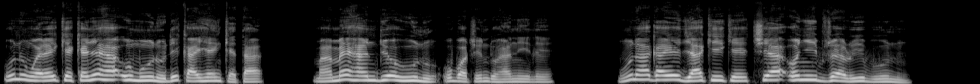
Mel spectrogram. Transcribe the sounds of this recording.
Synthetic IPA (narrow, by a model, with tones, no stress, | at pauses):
u˦nu˨ŋʷe˨ɾe˨i˦ke˦ke˨ɲe˦ɦa˦u˦mu˦nu˨dɪ˦ka˨i˦ɦe˦ŋ̩˦ke˨ta˦ | ma˨me˦ɦa˦n̩˦dɪ˦o˦ɦu˦u˦nu˨ʊ˦bɔ˨t͡ʃɪ˨˦n̩˦dʊ˨ɦa˦niː˦le˦ | mu˨˦nu˨˦a˦ɡa˦ɣe˦d͡ʒi˨a˦ki˦ke˦t͡ʃi˦a˦o˦ɲe˦i˦bɾe˨li˦bu˨u˦nṵ˨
